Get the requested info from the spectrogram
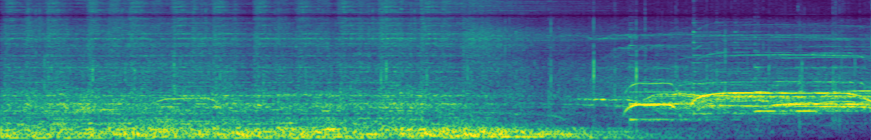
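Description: Live heavy metal band playing loudly, the heavy bass and drums dropping out about six seconds in. A crowd cheers and whoops over it, its rising and falling shouts and whistles carrying clearly after the band drops away.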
